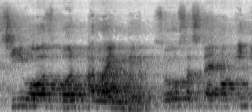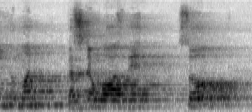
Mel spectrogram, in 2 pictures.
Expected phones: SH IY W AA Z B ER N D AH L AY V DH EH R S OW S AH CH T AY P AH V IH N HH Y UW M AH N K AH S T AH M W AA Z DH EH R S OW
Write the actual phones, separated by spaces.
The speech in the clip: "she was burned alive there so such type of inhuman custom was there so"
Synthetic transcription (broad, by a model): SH IY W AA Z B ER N AH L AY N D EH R S OW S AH S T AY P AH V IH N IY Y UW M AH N K AH S T AH M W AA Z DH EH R S OW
